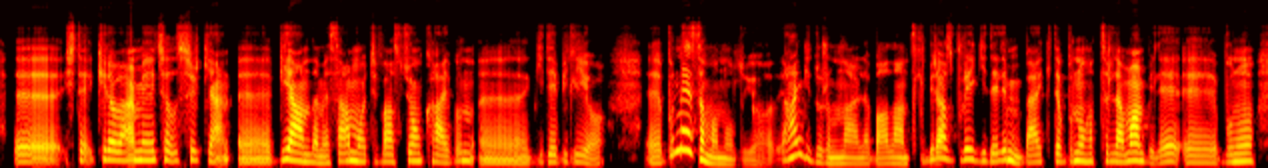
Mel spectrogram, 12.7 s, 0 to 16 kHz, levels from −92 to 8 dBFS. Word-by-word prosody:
eee, 155 - +3
işte, - - -3
kilo 200 -2 +2
vermeye 195 +1 +4
çalışırken, 195 +1 0
eee, 75 0 -1
bir 210 - +4
anda 165 -6 +7
mesela 135 +6 0
motivasyon 165 +1 -1
kaybın, 160 +3 -2
eee, 70 -4 -3
gidebiliyor. 155 -6 -5 0.5
Eee, 135 - -1
bu - - -4
ne 405 -1 +5
zaman 130 - +2
oluyor? 105 - -10
Hangi 240 - -1
durumlarla 120 -3 -4
bağlantılı? 120 +8 -3
Biraz 210 -2 +1
buraya 215 +2 +1
gidelim 180 +1 -2
mi? 130 -8 -1
Belki 155 +2 -2
de 165 -1 -1
bunu 175 -1 +1
hatırlaman 170 0 +3
bile, 150 +7 -2
eee, 145 -1 -3
bunu, 165 +2 0
160 Hz, 150 wpm, -24 LUFS, 130-180 Hz, 0.5 s, anda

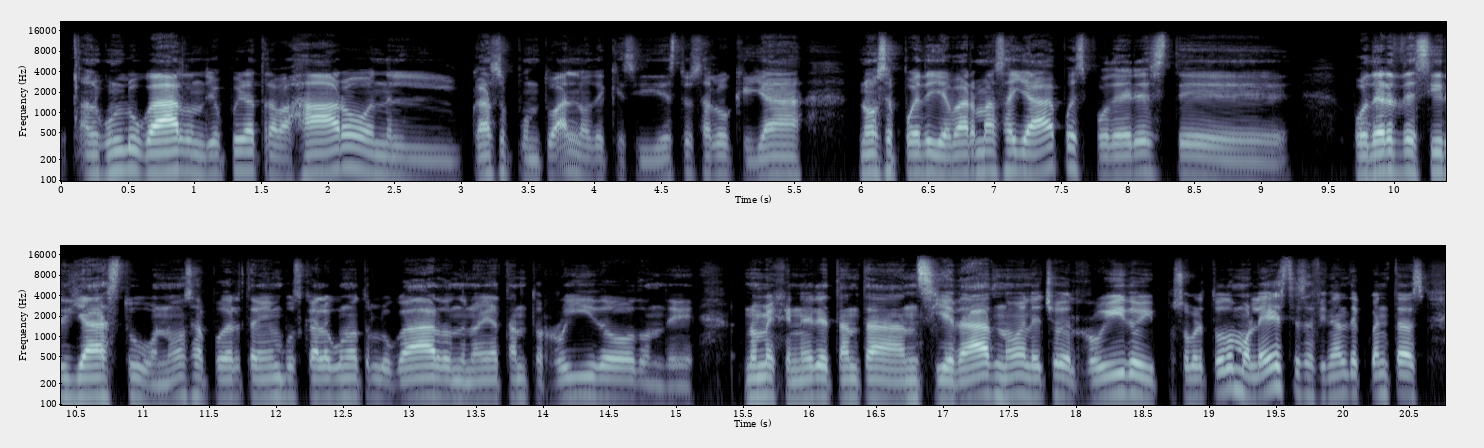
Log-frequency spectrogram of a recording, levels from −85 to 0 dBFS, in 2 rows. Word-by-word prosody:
algún 120 +3 -6
lugar 130 -1 +8
donde 125 -3 -8
yo 120 - -9
pueda 135 +6 -6
ir - - +1
a - - -9
trabajar, 120 +5 +2
o 150 -4 -1
en 120 -2 -9
el 100 -3 -11
caso 115 +3 -2
puntual, 100 0 -5
¿no?, 110 -1 -10
de 105 - -12
que - - -21
si 100 +1 -11
esto 105 +4 -8
es 110 - -8
algo 115 0 -7
que 95 - -13
ya 110 +1 -1 0.4
no 125 +1 -1
se 130 +2 +5
puede 125 +1 -2
llevar 120 +1 +1
más 130 0 -2
allá, 130 +3 +2
pues, 150 -6 -3
poder, 115 +1 -4
este, 105 -6 -4 0.4
poder 125 +3 +4
decir 130 -1 +3
ya 125 +1 +4
estuvo, 120 -4 -1
¿no?, 110 +5 -8
o - - -8
sea, 125 -2 -4
poder 120 +2 -6
también 120 +1 -5
buscar 120 0 -4
algún 120 +1 -4
otro 125 0 -8
lugar 120 +2 +2
donde 115 -2 -6
no 110 - -7
haya 115 0 -3
tanto 120 -2 -10
ruido, 120 -1 -5
donde 95 -3 -11 0.3
no 120 +1 -2
me 125 0 +2
genere 115 +2 -2
tanta 115 0 0
ansiedad, 115 +3 +6
¿no?, 125 +1 -2
el 130 - -2
hecho 120 +2 -2
del 120 -4 -3
ruido 135 +6 +2
y, 115 -2 -2
pues, - - -11
sobre 120 0 -4
todo, 155 +3 -2
molestias. 145 0 +1
A 130 - -7
final 130 +3 -5
de 145 - -3
cuentas, 135 -1 -1
120 Hz, 200 wpm, -24 LUFS, 110-125 Hz, 0.4 s, lugar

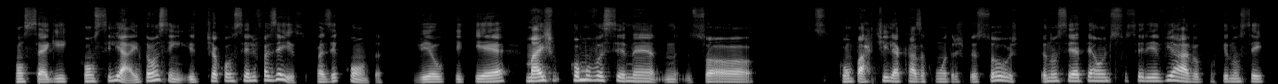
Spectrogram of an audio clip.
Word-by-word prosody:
consegue 130 +1 0
conciliar. 150 +6 +2
Então, 170 +1 +3
assim, 140 - -2
eu 120 - -1
te 125 +6 -10
aconselho 165 +2 -1
fazer 200 +5 +2
isso: 210 - -4
fazer 130 +5 -1
conta, 95 - -2 0.3
ver 115 +5 +2
o 120 0 -1
que 125 - -5
que 130 +2 0
é 140 +4 +5 0.2
mas 170 +4 +6
como 205 +1 +4
você, 190 -4 0
né, 145 -2 0
ne 120 +2 -6
só 125 +2 +2 0.6
s - - -20
compartilha 135 +3 +1
a - - -12
casa 130 -1 -1
com 130 0 -11
outras 125 -1 -7
pessoas, 165 +10 -2 0.2
eu 140 - -2
não 160 - 0
sei 160 0 +2
até 160 +2 0
onde 160 0 -1
isso 160 - -19
seria 160 -1 -2
viável, 155 -9 +3
porque 125 +2 -9
não 135 0 -4
sei 135 0 -2
140 Hz, 190 wpm, -22 LUFS, 125-165 Hz, 0.6 s, mas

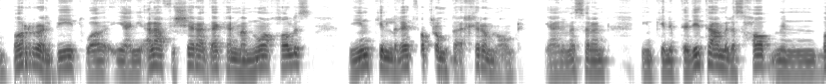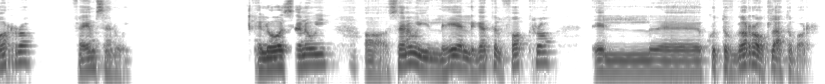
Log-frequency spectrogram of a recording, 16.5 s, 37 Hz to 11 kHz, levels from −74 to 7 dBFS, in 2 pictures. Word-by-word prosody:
برّه 135 0 +2
البيت 115 +7 -1
ويعني 90 +1 -2
ألعب 135 0 +3
في 130 - -11
الشارع 135 -3 +1
ده 115 - +1
كان 110 -3 -2
ممنوع 105 +8 +1
خالص، 135 +3 -1 0.4
ويمكن 125 +4 +1
لغاية 110 +5 +1
فترة 125 - -3
متأخرة - - -3
من - - -4
عمري - - -12 0.2
يعني 80 +2 -6
مثلًا 95 -1 -2 0.4
يمكن 90 +1 -4
ابتديت 130 +10 0
أعمل 130 -2 +3
اصحاب 135 0 0
من 85 -1 -4
برّه 165 +5 0 0.3
في 100 - -4
أيام 105 +3 +3
ثانوي. 115 - -3 1.3
اللي 105 +2 +6
هو 120 +2 +10
الثانوي، 140 +3 +3 0.3
آه 85 -1 -5
ثانوي 130 -2 +4
اللي 95 -2 -1
هي 130 -1 +6
اللي 105 -5 +1
جات 120 0 0
الفترة 160 +4 -3 0.4
ال 90 -1 -1
كنت - - -3
في - - -5
جرَّة - - +4
وطلعت - - +1
برّه. - - -10
115 Hz, 155 wpm, -23 LUFS, 90-130 Hz, 1.3 s, هو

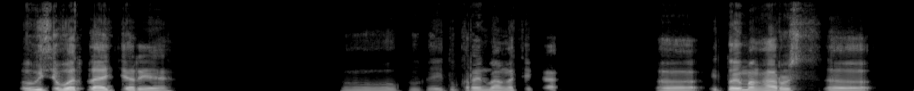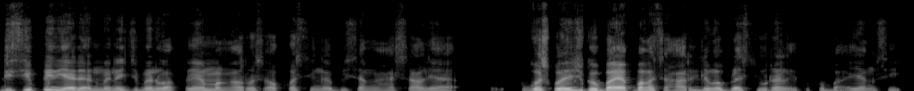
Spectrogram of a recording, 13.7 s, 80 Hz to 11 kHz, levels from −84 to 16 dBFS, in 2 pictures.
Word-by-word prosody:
Oh 150 0 +1
bisa 150 -1 +4
buat 145 0 +8
belajar 135 0 +5
ya? 120 +3 -1 1.3
Oh 140 0 -13
oke 135 0 -21
oke, 135 0 -18
itu 140 - -18
keren 135 0 -1
banget 135 +1 -1
sih 135 - -17
Kak. 125 -1 -8 0.7
Eee, 120 -1 -1 0.2
itu - - -32
emang 145 -2 +4
harus, 135 0 +2
eee, 125 -2 -1 0.3
disiplin 145 +1 -4
ya 125 - +3
dan 125 -1 -3
manajemen 125 0 -8
waktunya 130 +3 -8
emang 125 -3 -8
harus 125 +1 -11
fokus 130 - -12
sih 125 - -19
nggak 115 -2 -14
bisa 120 +1 -18
ngasal 120 +1 -15
ya. 120 -1 -14 0.5
Tugas 130 0 -2
kuliahnya 140 +1 +4
juga 135 - +3
banyak 130 0 +4
banget, 160 +3 -1
sehari 125 +5 -11
15 125 -3 -5
jurnal 140 +3 -9
itu - - -20
kebayang 125 -1 -15
sih. 115 -2 -23
130 Hz, 185 wpm, -22 LUFS, 125-140 Hz, 1.3 s, buat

